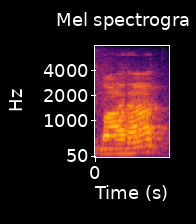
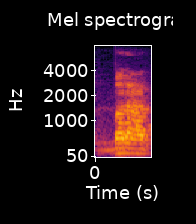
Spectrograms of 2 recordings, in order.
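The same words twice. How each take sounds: First: The first vowel is long. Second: The first vowel is short. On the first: The speaker calls it wrong. "के बजाय" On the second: The speaker calls it right. "इस्तेमाल करेंगे"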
